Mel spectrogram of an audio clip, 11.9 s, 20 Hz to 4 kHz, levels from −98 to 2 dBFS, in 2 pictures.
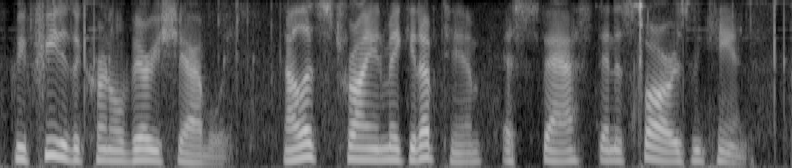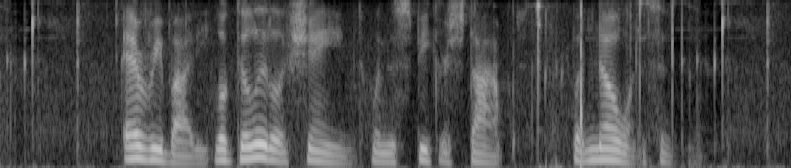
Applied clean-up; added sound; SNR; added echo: neural separator model SepFormer WHAM!.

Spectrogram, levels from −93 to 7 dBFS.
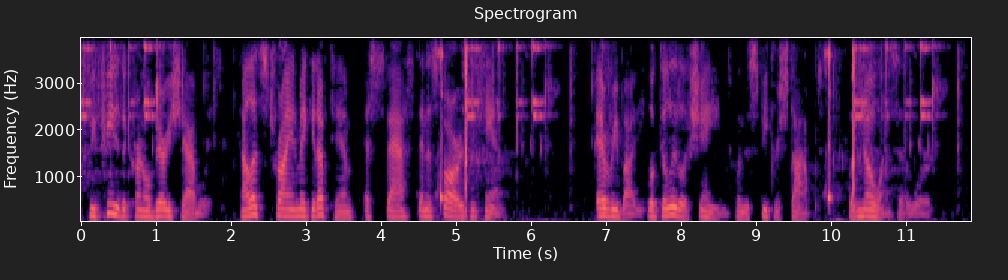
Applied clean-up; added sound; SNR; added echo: classical method Wiener filter.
